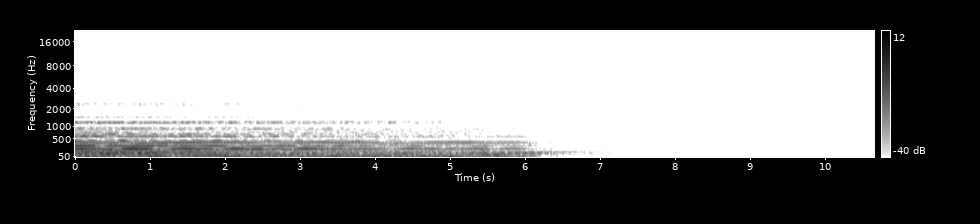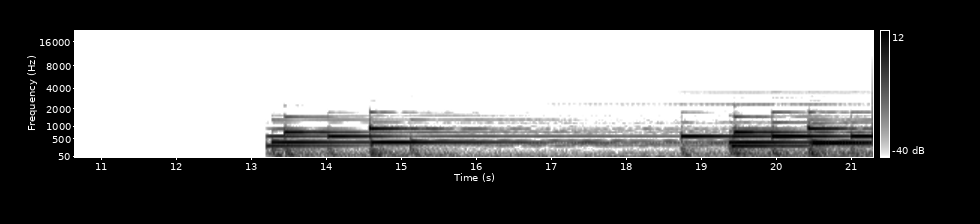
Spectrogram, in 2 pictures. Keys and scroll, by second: 15.2 ctrl+z, 20.8 ctrl+End.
